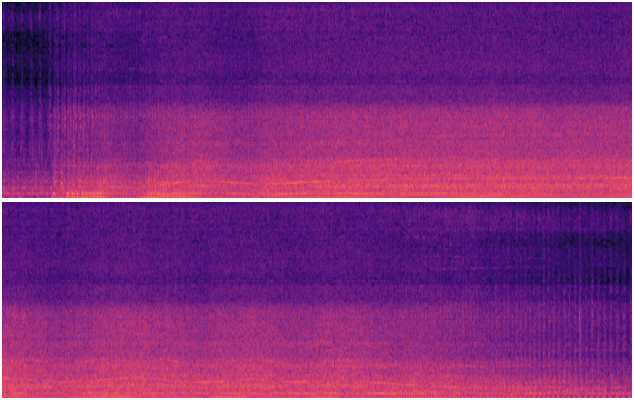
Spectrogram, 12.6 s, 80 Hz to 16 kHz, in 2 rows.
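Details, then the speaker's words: Bajaj Chetak 4-stroke scooter after replacing a defective CDI and running over 10 minutes: revs rise and fall smoothly over several blips with no knocks, pops, stumbles or misfire; the engine pulls evenly. Normal revving. "कोई प्रॉब्लम नहीं है, रेस करने पे भी कोई नॉकिंग, कोई मिसफायर कुछ भी नहीं हो रहा है।"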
